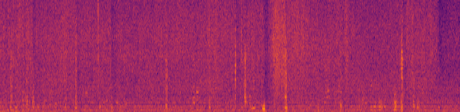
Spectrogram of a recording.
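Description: A wooden spatula scrapes and taps against a pan.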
